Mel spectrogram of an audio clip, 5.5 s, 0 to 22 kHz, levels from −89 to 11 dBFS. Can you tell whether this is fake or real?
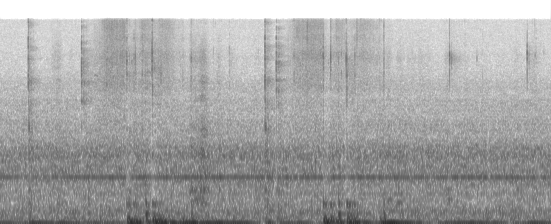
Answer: real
